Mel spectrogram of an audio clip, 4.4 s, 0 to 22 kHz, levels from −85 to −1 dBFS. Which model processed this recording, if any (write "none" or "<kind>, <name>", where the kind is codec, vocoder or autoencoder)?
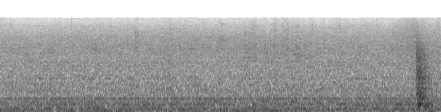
none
